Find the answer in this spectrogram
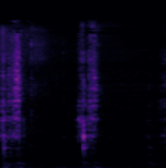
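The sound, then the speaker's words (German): A professional cook's knife cuts celery into slices and strips in a few quiet, crisp chopping bursts separated by short pauses. “Ich schneide den also erstmal in Scheiben. Und dann in Streifen.”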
